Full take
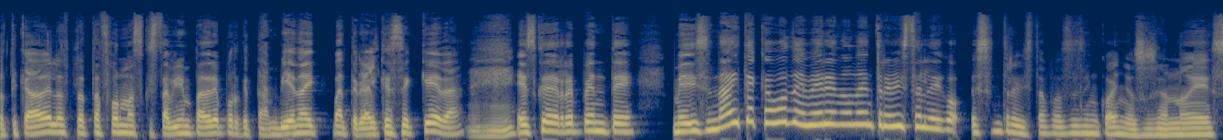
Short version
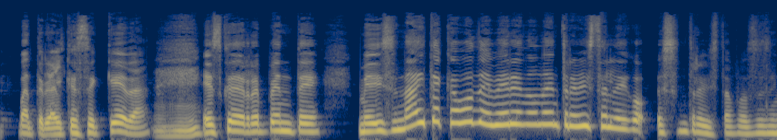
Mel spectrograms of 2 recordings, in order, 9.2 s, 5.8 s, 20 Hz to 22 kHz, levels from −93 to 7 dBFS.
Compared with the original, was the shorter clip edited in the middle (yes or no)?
no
